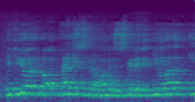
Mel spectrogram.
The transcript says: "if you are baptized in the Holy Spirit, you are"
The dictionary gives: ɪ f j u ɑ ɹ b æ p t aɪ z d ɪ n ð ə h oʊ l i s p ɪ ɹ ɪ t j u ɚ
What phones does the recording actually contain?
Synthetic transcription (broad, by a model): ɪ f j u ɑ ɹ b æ t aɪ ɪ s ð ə h oʊ l i s p ɪ ɹ ɪ t j u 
